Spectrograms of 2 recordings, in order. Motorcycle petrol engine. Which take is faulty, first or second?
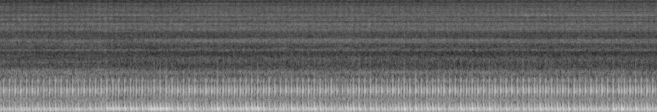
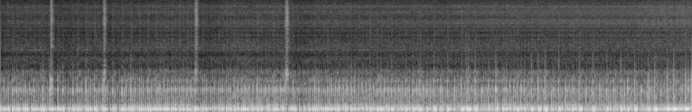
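second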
